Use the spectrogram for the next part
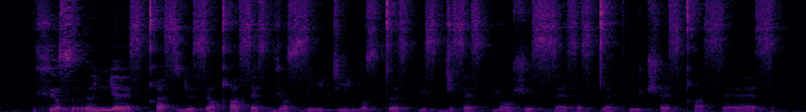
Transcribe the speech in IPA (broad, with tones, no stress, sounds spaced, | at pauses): xʲ ɔ˦ s r əː˨ ɲ ɛː˦˨ s qʰ i˦ s ʎ ɨ˨ s ɨ˦˨ qʰ əː˦ s ɛ˦ s ɡʲ ɔː˦ s z iː˨ c i˨ ʎ ɔ˨ s t əː˦ s pʲ ɨ˨ s ɟ i˨ s ɛ˦ s pʲ ɔː˨ ʃ ɨ˦ s z ɛː˨ s ə˦ s t ɛ˨ pʰ ɨ˨ t͡ʃʰ ɛ˦ s qʰ ɛ˨ s ɛː˨˦ s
